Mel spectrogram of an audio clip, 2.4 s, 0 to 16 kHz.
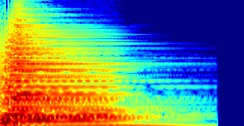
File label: A 7th Flat 9th Guitar Open D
